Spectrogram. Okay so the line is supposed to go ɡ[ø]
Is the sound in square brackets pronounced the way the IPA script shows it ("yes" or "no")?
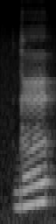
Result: yes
